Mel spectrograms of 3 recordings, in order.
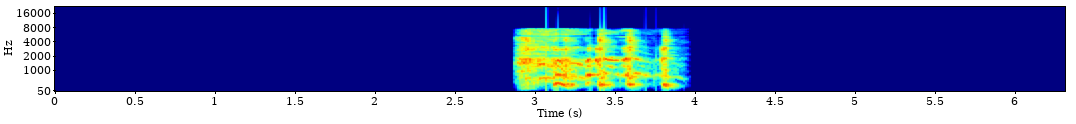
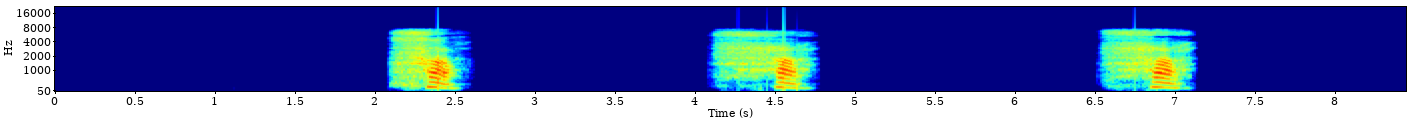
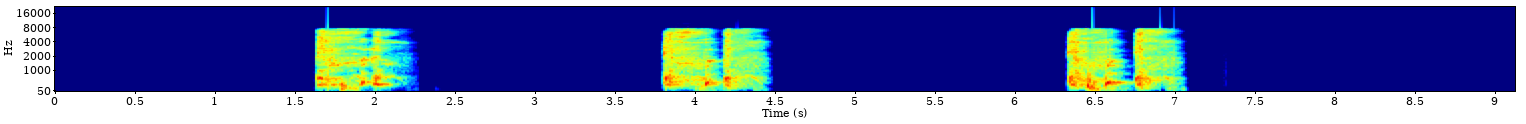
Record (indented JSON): {
  "cough_length": "6.3 s",
  "cough_amplitude": 32767,
  "cough_signal_mean_std_ratio": 0.28,
  "exhalation_length": "8.4 s",
  "exhalation_amplitude": 32204,
  "exhalation_signal_mean_std_ratio": 0.23,
  "three_cough_length": "9.1 s",
  "three_cough_amplitude": 31488,
  "three_cough_signal_mean_std_ratio": 0.3,
  "survey_phase": "beta (2021-08-13 to 2022-03-07)",
  "age": "45-64",
  "gender": "Female",
  "wearing_mask": "No",
  "symptom_none": true,
  "smoker_status": "Ex-smoker",
  "respiratory_condition_asthma": false,
  "respiratory_condition_other": false,
  "recruitment_source": "REACT",
  "submission_delay": "3 days",
  "covid_test_result": "Negative",
  "covid_test_method": "RT-qPCR"
}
